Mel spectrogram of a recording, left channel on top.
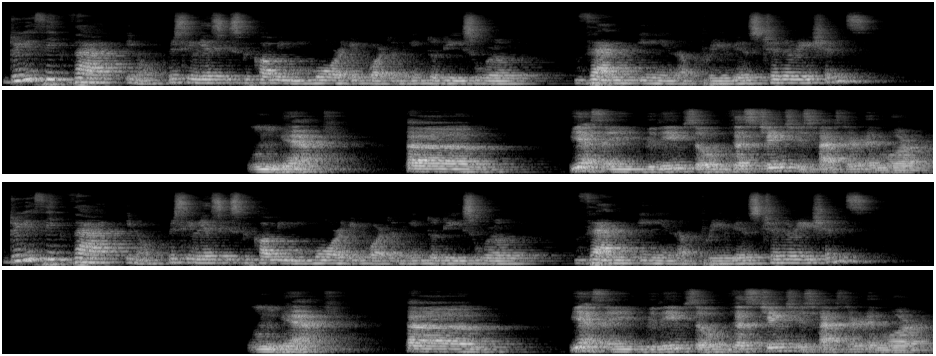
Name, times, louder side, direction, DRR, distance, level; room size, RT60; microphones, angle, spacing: voice 1, 0.0-5.1 5.7-8.6, left 1 dB, 10° right, -6 dB, 0.7 m, -22 dB
voice 2, 11.8-12.6 13.4-14.1 15.0-18.4, left 1 dB, 45° left, -7 dB, 1.0 m, -19 dB
3.5 x 2.6 x 2.2 m, 0.99 s
head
